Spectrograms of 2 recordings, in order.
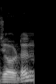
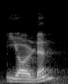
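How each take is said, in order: First: The name begins with a J sound. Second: The name begins with a Y sound. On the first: The speaker calls it wrong. "Actually वो जॉर्डन लिखा रहता है" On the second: The speaker calls it right. "लेकिन उसको यॉर्डन सही प्रोनाउंसिएशन है"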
